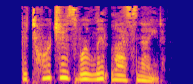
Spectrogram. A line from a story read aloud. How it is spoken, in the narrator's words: whispered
